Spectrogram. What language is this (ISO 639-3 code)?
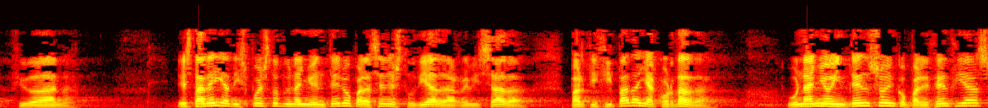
spa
